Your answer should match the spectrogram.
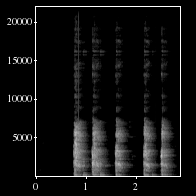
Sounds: Cough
